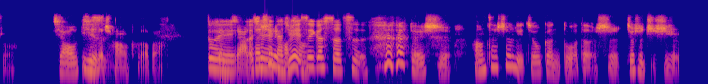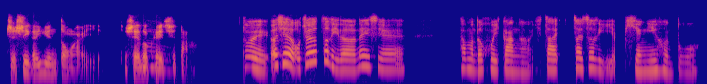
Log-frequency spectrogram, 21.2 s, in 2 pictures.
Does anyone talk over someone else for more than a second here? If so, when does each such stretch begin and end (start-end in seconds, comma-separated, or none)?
3.2-4.7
